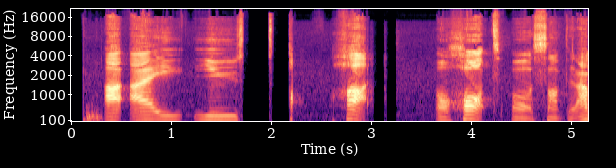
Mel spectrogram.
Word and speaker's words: Haupt: It's technically Haupt, but Haupt. And so just imagine being at the stage and you're being introduced, and then you have to immediately say it's hot.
